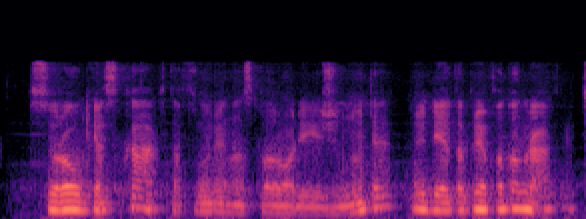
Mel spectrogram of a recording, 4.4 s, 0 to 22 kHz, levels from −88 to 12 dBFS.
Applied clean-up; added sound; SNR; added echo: neural separator model SepFormer DNS4.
